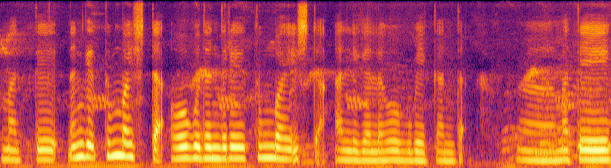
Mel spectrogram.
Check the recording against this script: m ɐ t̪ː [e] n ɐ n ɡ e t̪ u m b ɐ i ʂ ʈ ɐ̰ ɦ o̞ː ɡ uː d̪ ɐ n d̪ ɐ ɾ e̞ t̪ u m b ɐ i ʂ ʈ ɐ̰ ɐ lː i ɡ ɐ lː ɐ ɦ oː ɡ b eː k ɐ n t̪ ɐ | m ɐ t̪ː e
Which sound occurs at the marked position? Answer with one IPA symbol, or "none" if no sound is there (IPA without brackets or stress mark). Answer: e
